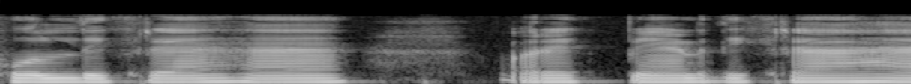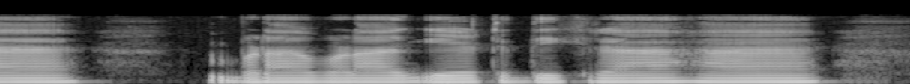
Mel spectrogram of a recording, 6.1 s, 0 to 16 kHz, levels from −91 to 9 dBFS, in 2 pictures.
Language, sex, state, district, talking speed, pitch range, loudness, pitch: Hindi, male, Jharkhand, Palamu, 160 wpm, 130-135 Hz, -15 LUFS, 130 Hz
